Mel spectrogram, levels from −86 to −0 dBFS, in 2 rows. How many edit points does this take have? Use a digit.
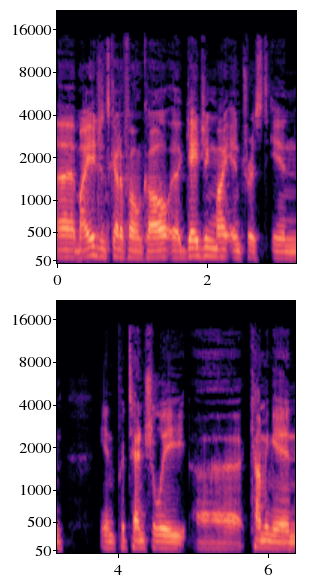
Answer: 0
